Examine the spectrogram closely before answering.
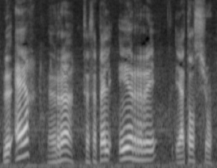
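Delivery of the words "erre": "R" said erre, tongue tapping the palate; R roulé. Shown as a demonstration. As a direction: trill the r in "R", Spanish letter name. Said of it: "la langue vient taper le palais". (« R » dit « erre », r roulé de la langue)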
